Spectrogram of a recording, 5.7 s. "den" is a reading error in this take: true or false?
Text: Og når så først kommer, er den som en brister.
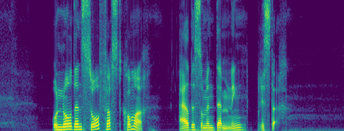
true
